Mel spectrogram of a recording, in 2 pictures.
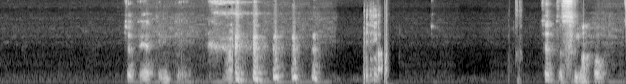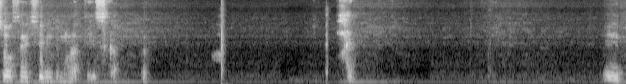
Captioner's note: laughs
